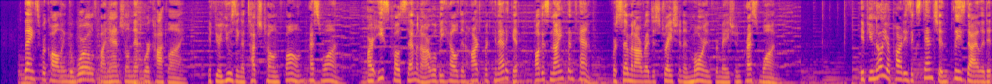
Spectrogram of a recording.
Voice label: female; TELEPHONE VOICE OVER TALENT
